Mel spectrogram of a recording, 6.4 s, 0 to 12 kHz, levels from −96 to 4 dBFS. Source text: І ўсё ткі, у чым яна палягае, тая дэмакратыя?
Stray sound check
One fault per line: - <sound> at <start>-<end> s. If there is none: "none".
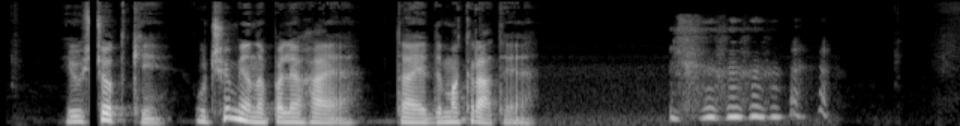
- dropout at 0.6-0.6 s
- laugh at 4.4-5.5 s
